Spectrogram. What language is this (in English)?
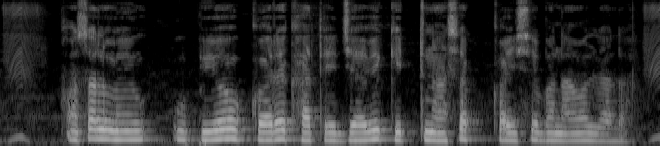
Bhojpuri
